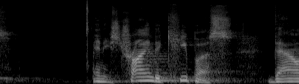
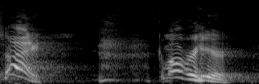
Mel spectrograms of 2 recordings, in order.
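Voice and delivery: very high, loud parrot screech; squawking parrot hail; 9 semitones higher, 7 dB louder than usual. Acted. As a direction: holler like a pushy parrot. Parrot hails customer a third time.

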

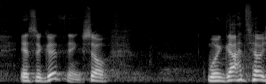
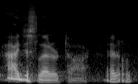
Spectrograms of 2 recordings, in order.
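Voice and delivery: calm coworker voice; 5 semitones lower than usual. Retold or imitated. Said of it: "You know what he says".

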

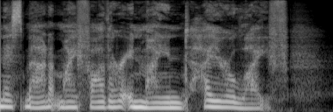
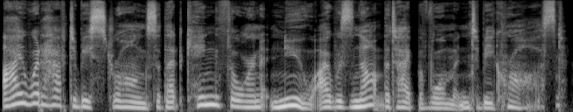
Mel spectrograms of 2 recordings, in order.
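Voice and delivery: usual speaking voice

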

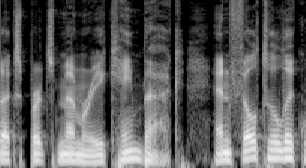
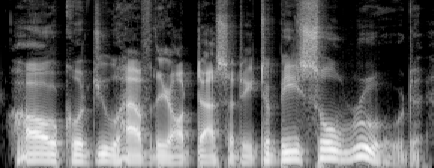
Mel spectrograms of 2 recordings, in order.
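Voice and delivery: big booming Hutt voice; Jabba voice. Acted. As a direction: rumble like a giant slug boss. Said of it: "a deep second sound".

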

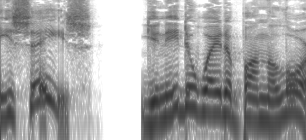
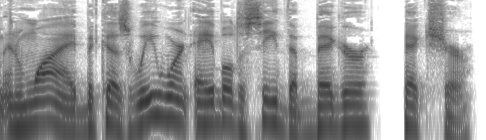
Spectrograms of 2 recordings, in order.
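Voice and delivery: ordinary delivery

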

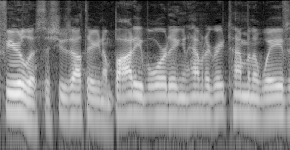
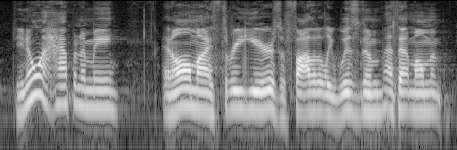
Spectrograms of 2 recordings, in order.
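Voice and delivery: normal talking voice

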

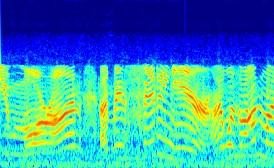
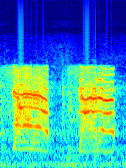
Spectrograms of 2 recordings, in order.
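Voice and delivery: angry shout; 7 semitones higher, 6 dB louder, much slower than usual. Acted. [name] yelling shut up.

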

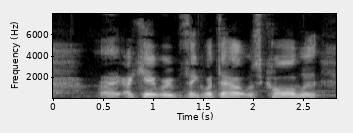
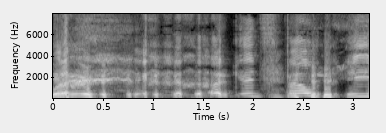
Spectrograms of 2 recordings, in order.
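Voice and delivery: laughing; 12 semitones higher than usual. Real, not acted. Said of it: "laughing through high voice".

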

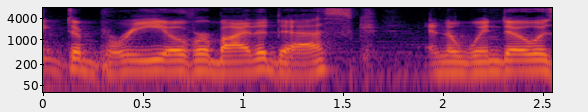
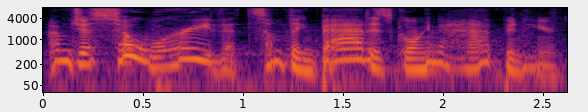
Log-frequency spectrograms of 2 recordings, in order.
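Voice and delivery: higher-pitched, worried professor; professor's voice, pitched up; 7 semitones higher, faster than usual. Acted. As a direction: play a grateful but worried academic. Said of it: "And the professor says".

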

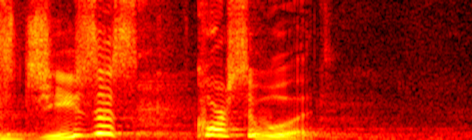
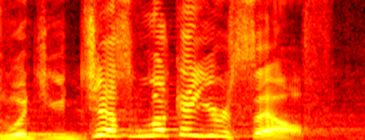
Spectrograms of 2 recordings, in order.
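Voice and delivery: Jesus rebuking; 13 semitones higher, 7 dB louder than usual. Retold or imitated. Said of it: "Jesus says".

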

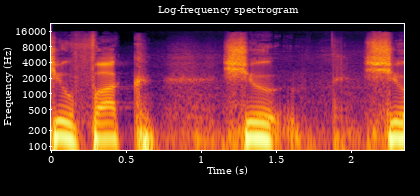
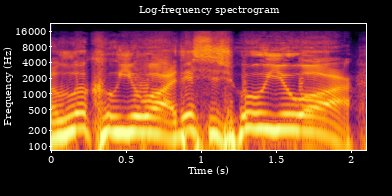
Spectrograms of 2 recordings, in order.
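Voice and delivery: yelling; 6 semitones higher than usual. Retold or imitated. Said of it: "I yell, I, I go".

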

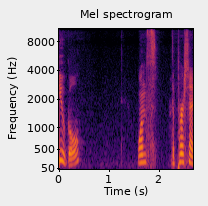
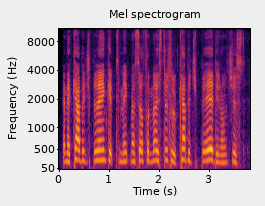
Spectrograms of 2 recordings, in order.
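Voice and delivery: higher, louder mock Irish farmer; Irish brogue; 5 semitones higher, 5 dB louder than usual. Conor the farmer guarding his cabbages, in a hammed-up Irish accent. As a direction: ham up a stage Irish accent. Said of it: "[name] here".

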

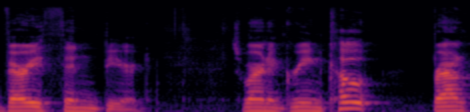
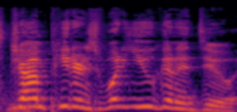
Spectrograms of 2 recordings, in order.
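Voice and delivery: put-on loud, high kid's challenge; kid game master; 10 semitones higher, 4 dB louder than usual. Kid game master asking John Peters to act, high call. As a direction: call out the player in a child's pitched-up voice.

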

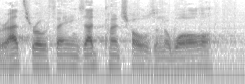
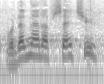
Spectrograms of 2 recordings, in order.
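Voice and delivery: wife's question; 10 semitones higher than usual. Retold or imitated. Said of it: "my wife will say".

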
